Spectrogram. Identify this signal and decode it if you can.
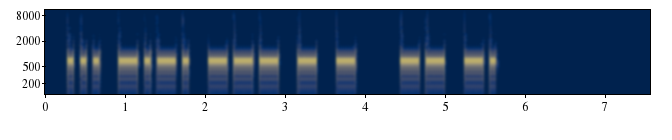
Morse code, heard as a keyed tone, about 15 wpm, 700 Hz. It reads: SCOTT MN
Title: K1USN SST QSO Practice - 15wpm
